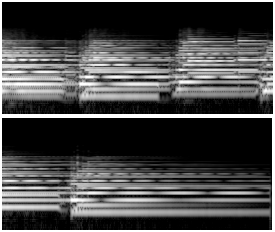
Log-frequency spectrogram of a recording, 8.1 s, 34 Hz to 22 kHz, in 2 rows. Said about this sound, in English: here's the clean sound going through a Blue Guitar Amp 1 on the clean channel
